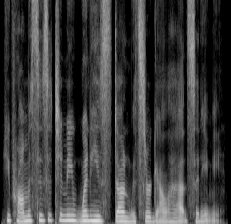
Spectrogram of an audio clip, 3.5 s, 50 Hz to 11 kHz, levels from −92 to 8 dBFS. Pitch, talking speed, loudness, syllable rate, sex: 230 Hz, 240 wpm, -17 LUFS, 5.9 syllables/s, female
